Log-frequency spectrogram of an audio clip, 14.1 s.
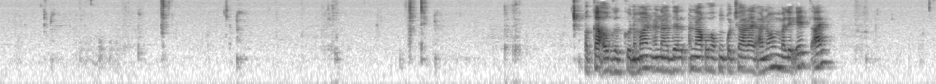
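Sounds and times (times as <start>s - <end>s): person chewing food: 0.2s - 8.7s.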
